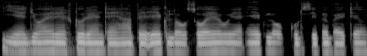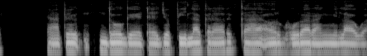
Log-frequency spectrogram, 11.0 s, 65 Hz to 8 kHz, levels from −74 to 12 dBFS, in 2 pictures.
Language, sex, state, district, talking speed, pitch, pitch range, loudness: Hindi, male, Bihar, Jamui, 170 wpm, 105 Hz, 100-105 Hz, -21 LUFS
